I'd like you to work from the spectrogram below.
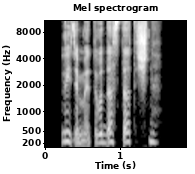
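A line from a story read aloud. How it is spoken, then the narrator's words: Pained mutter. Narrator (Russian): пробормотала я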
